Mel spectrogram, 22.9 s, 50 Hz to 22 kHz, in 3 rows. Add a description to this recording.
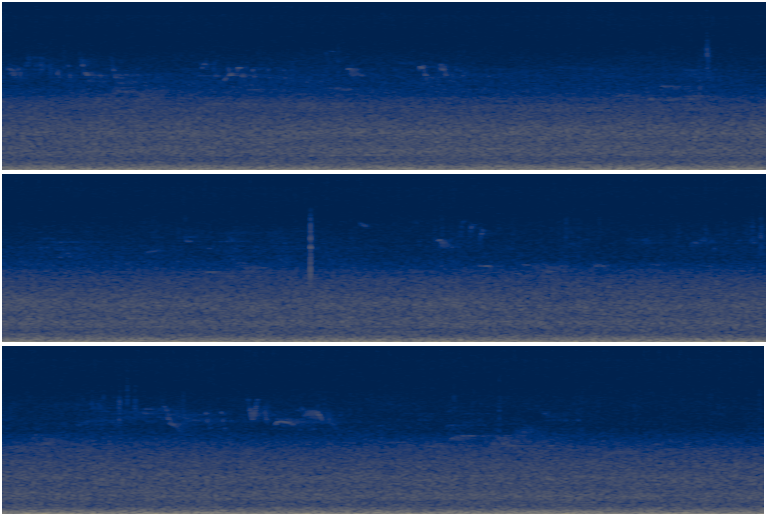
05:00 early morning Friedhof Columbiadamm, Berlin, traffic drone, an owl, first birds. (remote microphone: PUI AOM 5024 / IQAudio/ RasPi Zero/ 4G modem)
